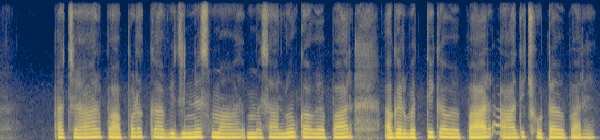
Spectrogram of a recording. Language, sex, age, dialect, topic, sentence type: Hindi, female, 18-24, Awadhi Bundeli, banking, statement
